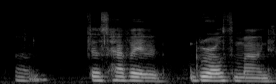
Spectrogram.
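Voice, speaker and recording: A woman with a non-native accent speaks in a fairly low voice with monotone, flat intonation. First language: not English. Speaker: software developer. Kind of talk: interview. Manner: halting, many fillers.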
